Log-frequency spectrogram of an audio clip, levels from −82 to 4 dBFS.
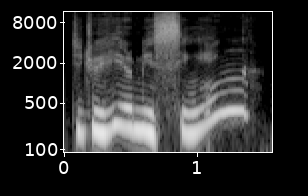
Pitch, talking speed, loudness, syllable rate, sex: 240 Hz, 190 wpm, -15 LUFS, 5.4 syllables/s, male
